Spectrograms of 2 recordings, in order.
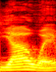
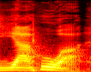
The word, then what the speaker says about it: Yahweh: was originally pronounced okay some people might say it it's pronounced Jehovah well no it's not uh and some people think it's Yahweh well it's a little bit closer but I think that it was originally pronounced as yaha okay so I'm going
